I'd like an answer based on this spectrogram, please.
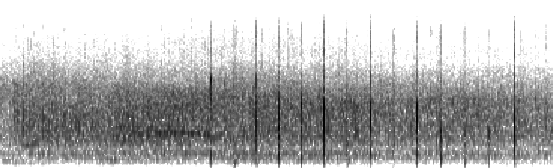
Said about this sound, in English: I didn't know if Presbyterians clapped or not, but thank you for doing that.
